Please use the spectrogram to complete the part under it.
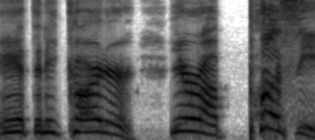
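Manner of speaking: very loud, very high, very slow drawn-out yell. Retelling a yell from the stands: imitating Bronk yelling as loud as possible. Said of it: "as loud as possible".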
